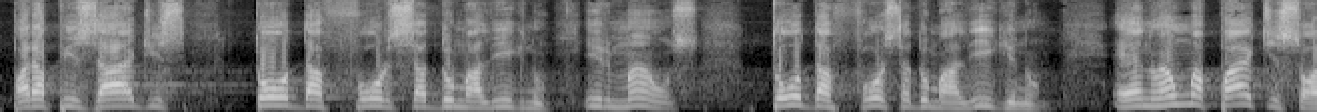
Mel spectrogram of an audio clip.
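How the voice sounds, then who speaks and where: Brazilian male pastor, very high gravelly voice, fiery sermon delivery, reverberant church. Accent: Brazilian Portuguese. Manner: fervent preaching, rising to shouts, acting out voices in the story. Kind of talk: Pentecostal sermon. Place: church sanctuary.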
